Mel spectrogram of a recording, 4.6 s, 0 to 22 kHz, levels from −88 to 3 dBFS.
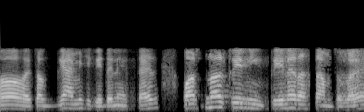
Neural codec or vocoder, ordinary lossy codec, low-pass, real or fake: none; AAC, 16 kbps; 3.6 kHz; real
